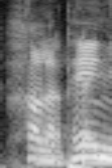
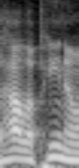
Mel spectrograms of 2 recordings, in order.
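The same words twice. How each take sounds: First: The word is said with a strong Spanish pronunciation. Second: The word is said with plain English pronunciation.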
